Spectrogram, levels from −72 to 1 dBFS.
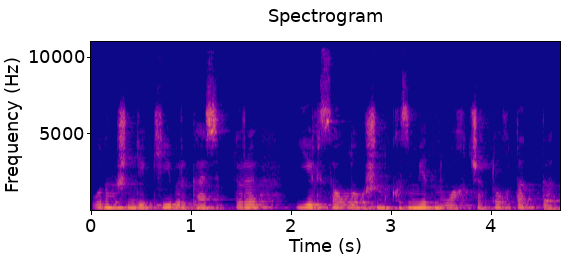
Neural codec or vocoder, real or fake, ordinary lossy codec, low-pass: none; real; none; none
